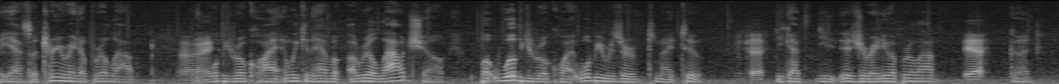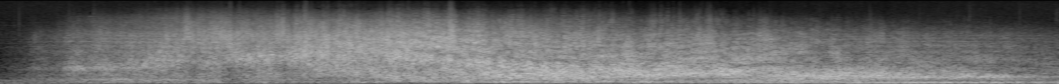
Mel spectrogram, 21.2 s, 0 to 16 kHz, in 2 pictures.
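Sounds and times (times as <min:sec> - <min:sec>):
speech: 0:00.0 - 0:10.5
airplane roaring overhead near an airport: 0:10.8 - 0:21.1.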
